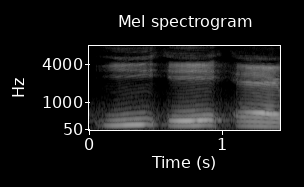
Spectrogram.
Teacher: ই, এ, কে একই সঙ্গে যেমন সম্মুখ স্বরধ্বনি বলে, তেমনি এখানে ই, এ, উচ্চারণের সময় ওষ্ঠ দুটি কিছুটা প্রসারিত হয়ে যায় বলে একে প্রসারিত স্বরধ্বনি বলা হয়।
